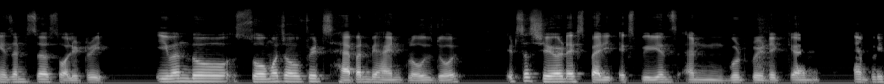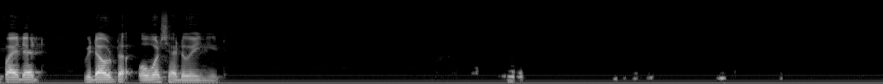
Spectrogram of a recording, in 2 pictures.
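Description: Mains hum runs through the whole of this speech clip, a steady low tone at 60 Hz sitting roughly 30 dB below the talker, with some low harmonics above it. Power-line current has leaked into the signal path, most plausibly through a ground loop between connected pieces of equipment or via magnetic pickup from a nearby transformer. The 60 Hz fundamental points to mains wiring on a 60 Hz supply.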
